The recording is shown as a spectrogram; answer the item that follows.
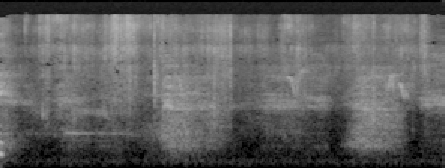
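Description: Faint, irregular rustling and scraping of hands pulling celery stalks up through foam pool-noodle floats, in a few short bouts.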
